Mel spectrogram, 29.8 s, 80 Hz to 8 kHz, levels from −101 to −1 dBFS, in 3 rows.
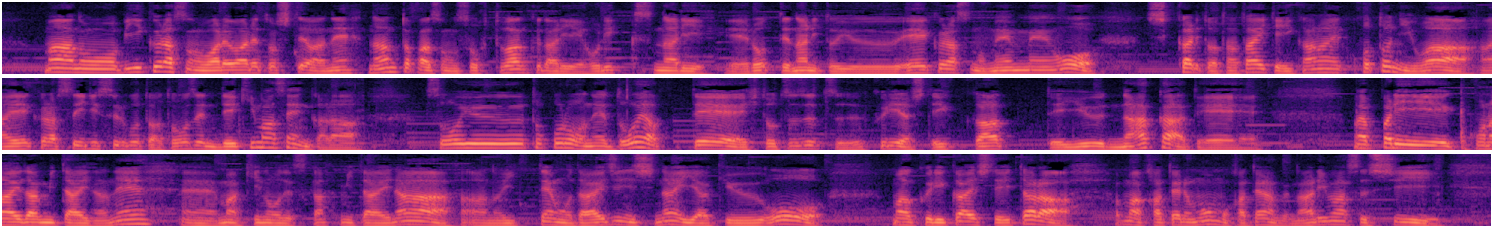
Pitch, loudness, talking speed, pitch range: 120 Hz, -31 LUFS, 370 characters per minute, 105-140 Hz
